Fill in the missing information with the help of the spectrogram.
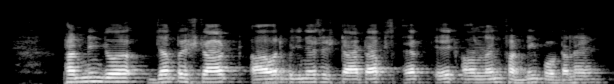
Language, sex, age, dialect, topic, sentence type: Hindi, male, 46-50, Awadhi Bundeli, banking, statement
